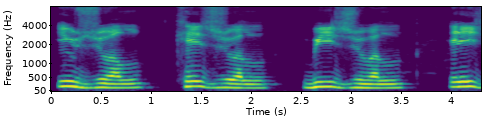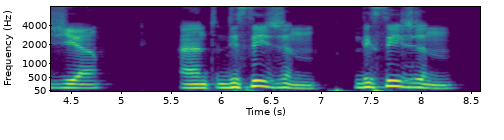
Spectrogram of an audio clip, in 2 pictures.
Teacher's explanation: Post alveolar sound. The tongue touches the back of the alveolar ridge. Same position.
